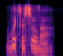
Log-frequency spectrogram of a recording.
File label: "whithersoever", Indian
